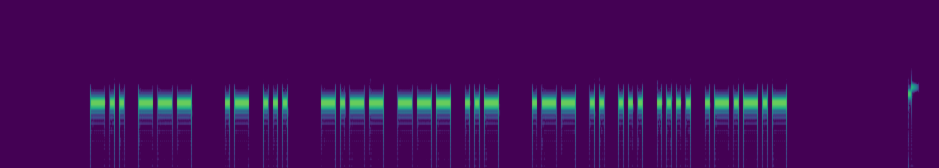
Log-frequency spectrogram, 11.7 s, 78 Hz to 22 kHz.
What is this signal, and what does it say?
Morse code, heard as a keyed tone, about 21 wpm, 700 Hz. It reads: DO AS YOU WISH.
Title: Sentences with 2-Word Phrases - 20wpm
